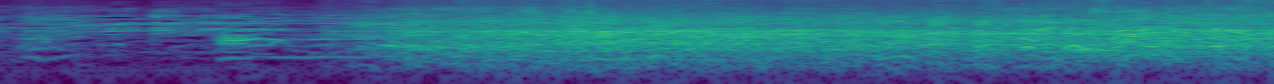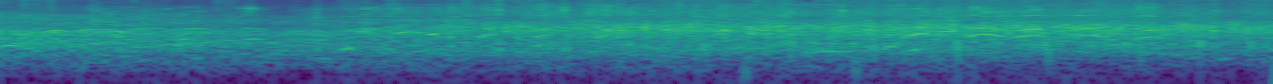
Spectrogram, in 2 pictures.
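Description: A crowd of many people laughing and talking at once, starting suddenly about a second and a half in and then holding steady and loud.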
